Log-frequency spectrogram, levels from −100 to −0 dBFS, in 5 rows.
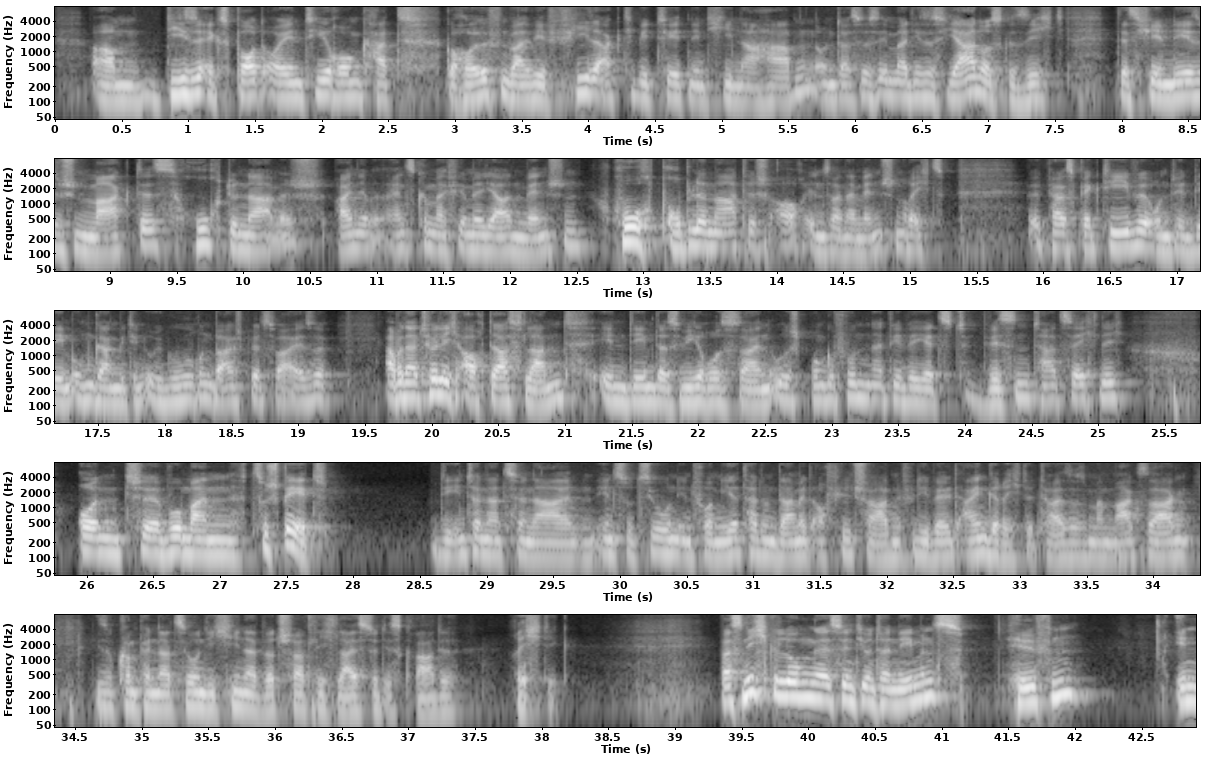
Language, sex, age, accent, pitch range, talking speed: German, male, 50-69, German, 110-135 Hz, 135 wpm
